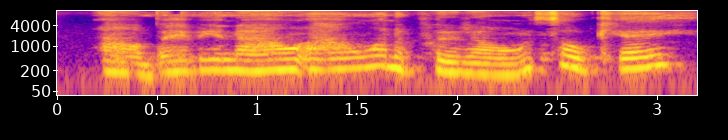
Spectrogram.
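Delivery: hushed, soft, intimate half-whisper. Speaker acting out what he half-whispers in your ear, acting out a half-whisper. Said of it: "he whispers in your ear".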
